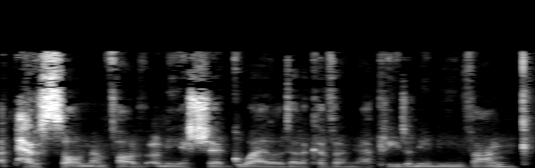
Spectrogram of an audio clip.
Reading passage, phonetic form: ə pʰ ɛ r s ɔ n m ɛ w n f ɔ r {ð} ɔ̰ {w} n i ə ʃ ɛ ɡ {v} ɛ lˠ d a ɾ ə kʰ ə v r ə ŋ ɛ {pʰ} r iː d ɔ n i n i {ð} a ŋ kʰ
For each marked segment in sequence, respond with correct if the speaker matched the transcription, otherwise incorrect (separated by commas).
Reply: correct, incorrect, incorrect, correct, incorrect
